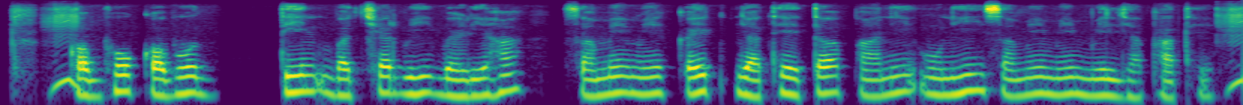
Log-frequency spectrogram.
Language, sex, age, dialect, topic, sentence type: Chhattisgarhi, male, 25-30, Northern/Bhandar, banking, statement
